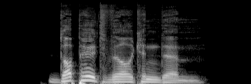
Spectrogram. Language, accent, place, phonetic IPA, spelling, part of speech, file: German, Germany, Berlin, [ˈdɔpl̩tˌvɪʁkn̩dəm], doppeltwirkendem, adjective, De-doppeltwirkendem.ogg
- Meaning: strong dative masculine/neuter singular of doppeltwirkend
